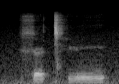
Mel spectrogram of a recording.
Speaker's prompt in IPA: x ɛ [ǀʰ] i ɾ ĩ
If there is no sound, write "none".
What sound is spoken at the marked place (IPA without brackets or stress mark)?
ǀʰ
